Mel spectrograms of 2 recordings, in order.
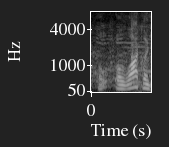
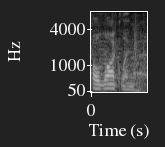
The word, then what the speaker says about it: O'Loughlin: O'Loughlin. O'Loughlin. Yeah, we've said O'Loughlin. It's O'Loughlin. So it's the hard G that's the important one.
